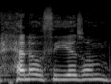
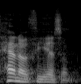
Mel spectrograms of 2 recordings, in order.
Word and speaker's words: henotheism: There's another word, henotheism, which might be more appropriate. Henotheism is spelled H-E-N-O, theism, henotheism.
